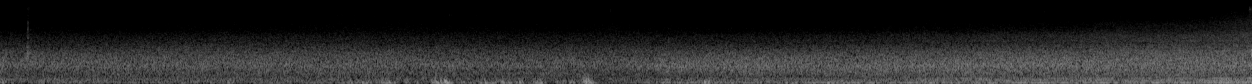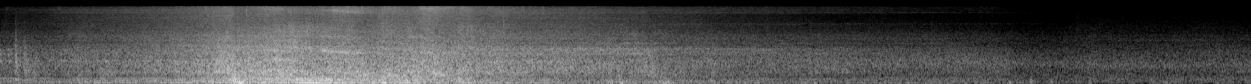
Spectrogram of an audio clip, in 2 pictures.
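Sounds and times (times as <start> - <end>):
train wheels rumbling on rails: 12.2 - 22.6.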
